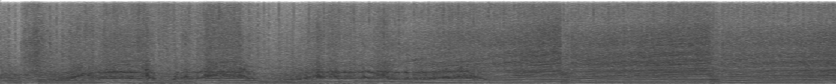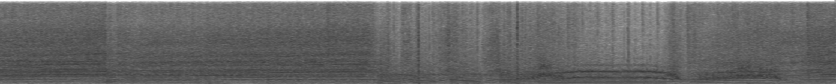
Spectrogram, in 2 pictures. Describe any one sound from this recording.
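Tyres squeal through tight corners.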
